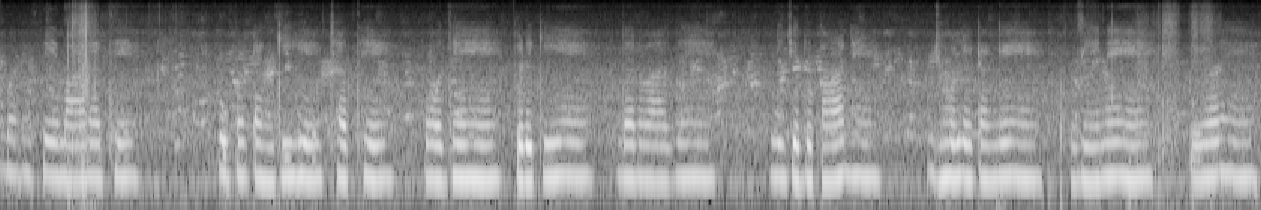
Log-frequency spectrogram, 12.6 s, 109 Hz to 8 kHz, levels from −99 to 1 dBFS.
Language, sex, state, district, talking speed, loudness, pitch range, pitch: Hindi, female, Maharashtra, Nagpur, 115 wpm, -18 LUFS, 210-220 Hz, 215 Hz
